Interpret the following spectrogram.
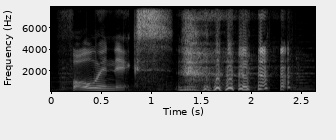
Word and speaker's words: Phoenix: P H E P H O E N I X W R I G HT. There we go. Phoenix. A word that is spelled nothing like it like it said. Phenix English is stupid.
